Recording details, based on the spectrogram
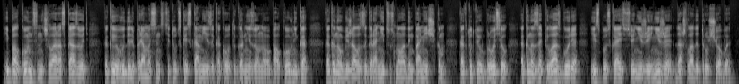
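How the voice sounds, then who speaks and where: A man narrating an audiobook in a measured storytelling voice. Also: deep voice, darkish tone. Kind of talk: scripted narration.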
